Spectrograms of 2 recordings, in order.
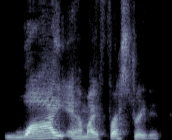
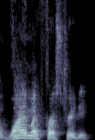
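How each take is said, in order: First: "Why am I frustrated" slowly, word by word; slow down and truly ask "Why am I frustrated"; deliberate self-questioning. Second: Said in the usual way. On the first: Shown as a demonstration. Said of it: "step back and actually ask yourself the question". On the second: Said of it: "You gotta ask yourself that question".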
